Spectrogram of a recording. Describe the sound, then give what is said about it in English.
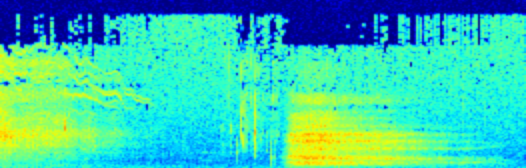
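A deep breath: after a quiet stretch with a few faint clicks, one long, airy breath swells suddenly and then slowly fades away. “take a nice big deep breath. Take another nice deep breath.”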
